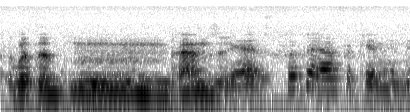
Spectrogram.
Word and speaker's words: M'Penzi: Yeah, it's a Swahili word.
